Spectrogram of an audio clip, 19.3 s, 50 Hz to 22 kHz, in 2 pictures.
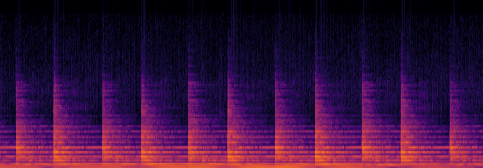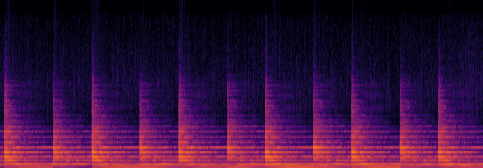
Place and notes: Park Dugave, Ulica Svetog Mateja, Zagreb, Hrvatska - Church bells
Snow falls on my umbrella as I record the chiming of the bells.Recorded with Zoom H4n.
